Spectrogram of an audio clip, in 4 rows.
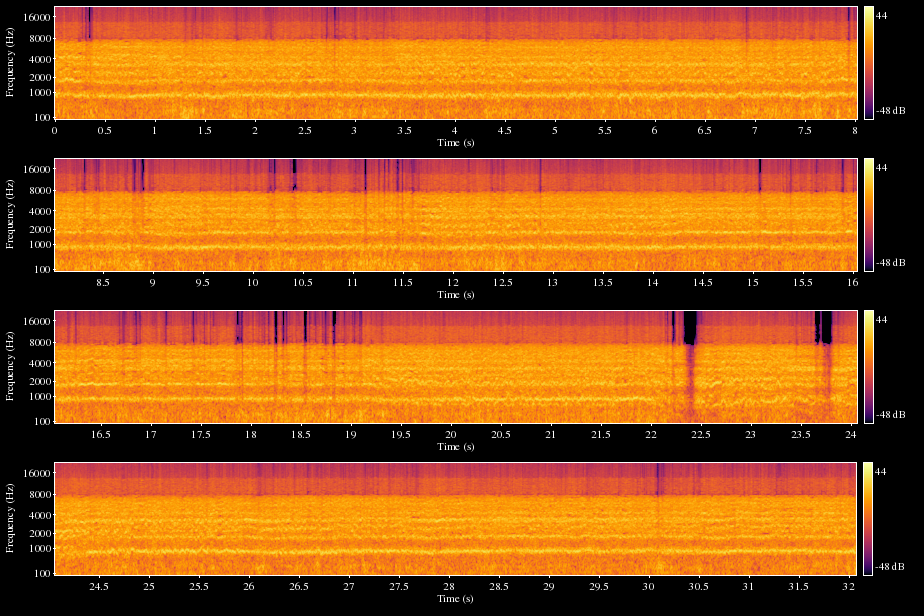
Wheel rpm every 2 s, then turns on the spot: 220, 230, 220, 230, 230, 230, 220, 230, 240, 230, 200, 130, 150, 210, 230, 230.
none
